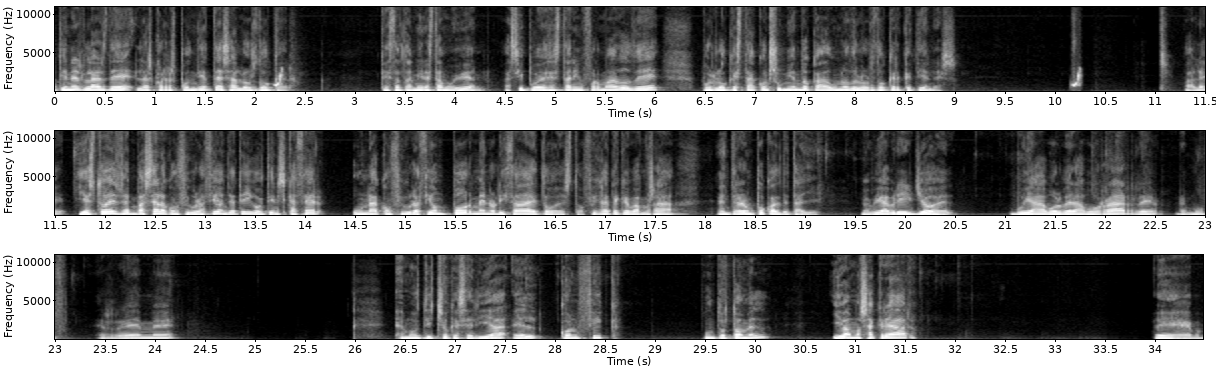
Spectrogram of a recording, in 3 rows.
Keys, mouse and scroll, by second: 10.0-11.6 scroll up 1, 11.6 typing, 18.8-23.6 typing, 24.1 Right, 24.9-28.8 typing, 29.6 Return, 31.0-32.3 typing.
